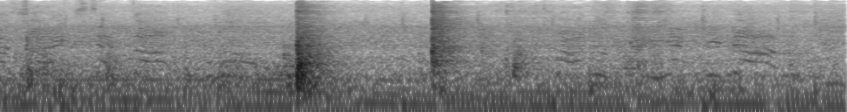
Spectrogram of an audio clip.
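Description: Two sharp clicks, about a second and a half in and again under a second later, as screws are taken out of a Yamaha Mio Sporty scooter's plastic rear body panel with a Phillips screwdriver. Background music plays under them.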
